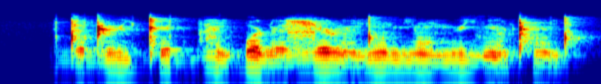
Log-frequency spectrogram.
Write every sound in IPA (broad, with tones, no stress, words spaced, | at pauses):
də˧˩˧dɭʉ˥˩jkʼʏ˥˧d bʱə̃˥˩dɓo˥˩ ɳə˧˩˧ ɮʏ˦˥ ɭə̃˩˧dũ˥˧n jõ˥˧mʉ˥˧jlʲɔ̃˧˩˧ʈʰõ˥˩d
